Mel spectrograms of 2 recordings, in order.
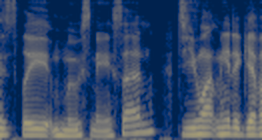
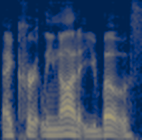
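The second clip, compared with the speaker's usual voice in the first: plain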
